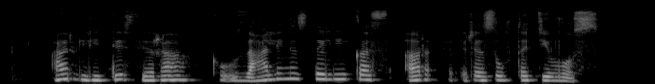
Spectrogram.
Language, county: Lithuanian, Kaunas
